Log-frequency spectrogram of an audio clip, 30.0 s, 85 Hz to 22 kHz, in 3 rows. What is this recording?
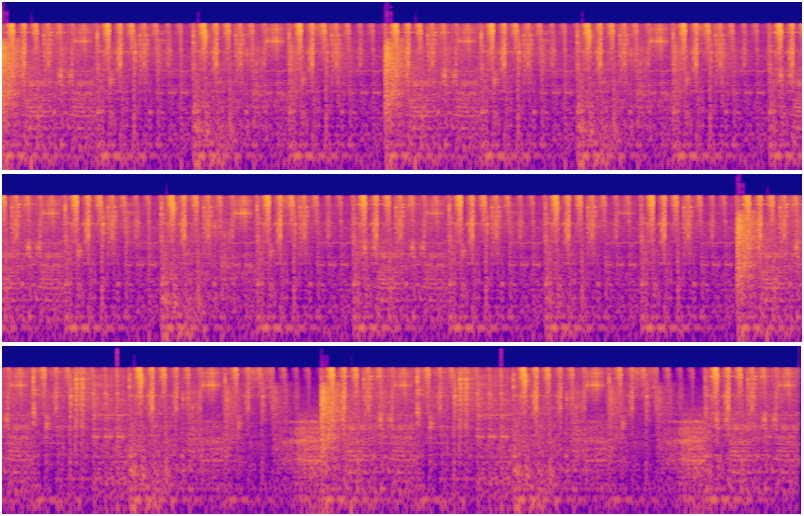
Music > Multiple instruments
Demo Track #3517 (Industraumatic)
Track taken from the Industraumatic Project.
Games, Soundtrack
